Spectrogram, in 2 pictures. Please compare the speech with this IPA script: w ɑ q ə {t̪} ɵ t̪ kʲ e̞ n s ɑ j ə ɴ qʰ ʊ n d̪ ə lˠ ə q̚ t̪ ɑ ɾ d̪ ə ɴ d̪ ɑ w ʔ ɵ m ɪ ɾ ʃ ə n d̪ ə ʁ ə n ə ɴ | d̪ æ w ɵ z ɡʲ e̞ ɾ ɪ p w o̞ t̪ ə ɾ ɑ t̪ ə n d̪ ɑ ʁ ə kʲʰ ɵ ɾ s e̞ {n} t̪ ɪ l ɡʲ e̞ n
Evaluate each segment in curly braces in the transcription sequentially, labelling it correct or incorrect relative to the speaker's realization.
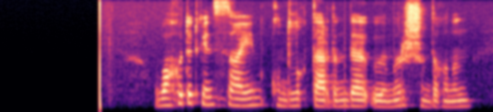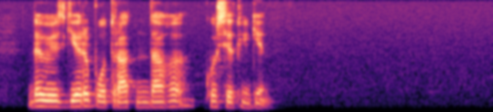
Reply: correct, incorrect: none

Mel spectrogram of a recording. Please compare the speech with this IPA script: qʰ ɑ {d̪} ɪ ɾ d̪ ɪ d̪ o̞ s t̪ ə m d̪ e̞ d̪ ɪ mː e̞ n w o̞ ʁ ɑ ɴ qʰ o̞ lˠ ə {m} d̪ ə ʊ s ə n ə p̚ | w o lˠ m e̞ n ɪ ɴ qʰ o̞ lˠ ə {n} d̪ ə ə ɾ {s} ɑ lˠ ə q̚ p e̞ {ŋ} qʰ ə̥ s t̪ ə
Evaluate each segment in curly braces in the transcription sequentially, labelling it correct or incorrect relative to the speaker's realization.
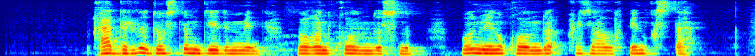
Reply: correct, correct, incorrect: m, incorrect: z, incorrect: ɴ

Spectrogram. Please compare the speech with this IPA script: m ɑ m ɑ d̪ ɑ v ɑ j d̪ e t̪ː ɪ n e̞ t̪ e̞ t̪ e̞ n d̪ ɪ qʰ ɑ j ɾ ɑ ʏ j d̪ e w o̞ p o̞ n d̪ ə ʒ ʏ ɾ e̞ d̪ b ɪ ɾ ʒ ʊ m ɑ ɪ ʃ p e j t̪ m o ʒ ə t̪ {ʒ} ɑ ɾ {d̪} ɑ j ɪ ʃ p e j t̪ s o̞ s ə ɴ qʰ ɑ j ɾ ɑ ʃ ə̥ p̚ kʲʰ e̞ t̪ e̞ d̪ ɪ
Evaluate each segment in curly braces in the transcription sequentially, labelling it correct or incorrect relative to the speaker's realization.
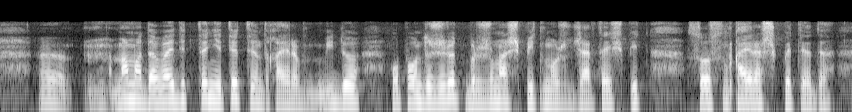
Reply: correct, incorrect: t̪

